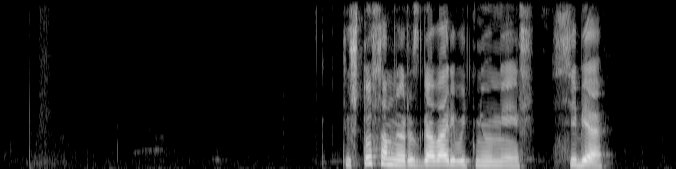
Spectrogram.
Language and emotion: Russian, angry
